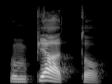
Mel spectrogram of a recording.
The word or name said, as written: piatto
